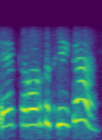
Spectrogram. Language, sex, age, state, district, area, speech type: Hindi, female, 45-60, Uttar Pradesh, Pratapgarh, rural, conversation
